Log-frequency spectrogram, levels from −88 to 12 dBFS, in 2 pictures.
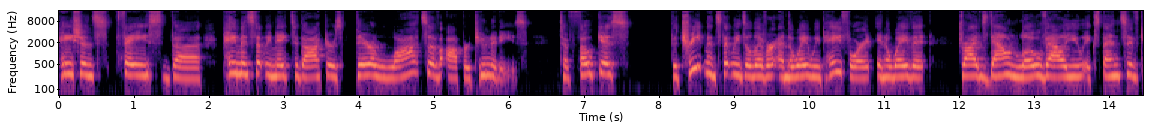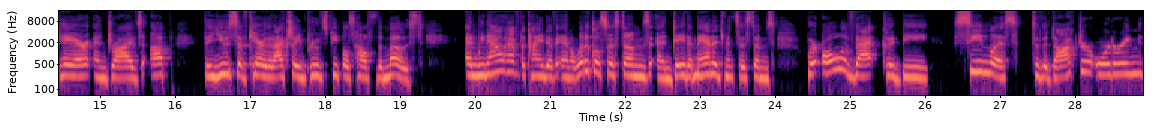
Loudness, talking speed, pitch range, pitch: -19 LUFS, 160 wpm, 215-255 Hz, 235 Hz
